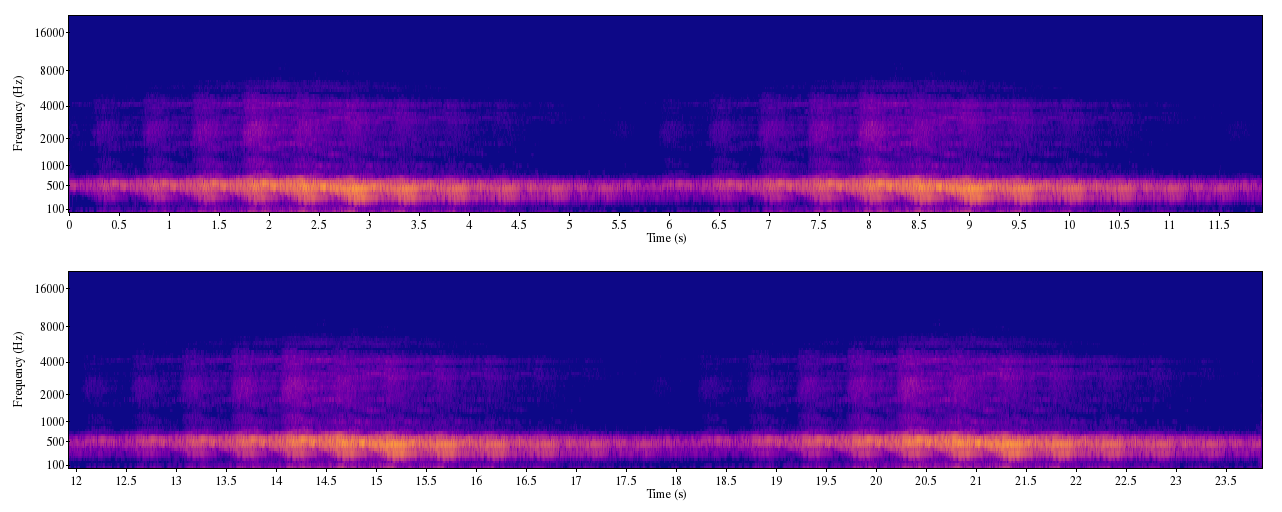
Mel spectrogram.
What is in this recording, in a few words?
Scary Sounds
